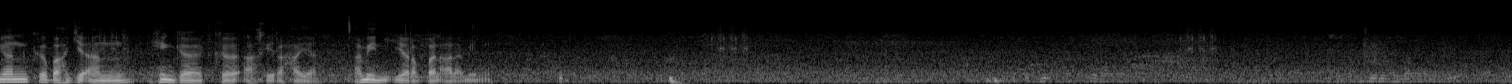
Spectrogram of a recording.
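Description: A large crowd murmurs softly in a big hall.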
